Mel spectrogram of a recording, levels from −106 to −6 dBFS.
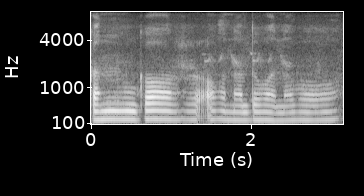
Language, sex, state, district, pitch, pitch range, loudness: Chakma, female, Tripura, Dhalai, 165 Hz, 160-170 Hz, -21 LUFS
